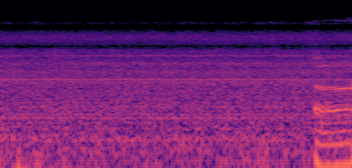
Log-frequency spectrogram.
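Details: Laptop cooling fan running loud with a steady whooshing hiss and a faint tone near the end; fix shown is adjusting processor power management in Windows power options.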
